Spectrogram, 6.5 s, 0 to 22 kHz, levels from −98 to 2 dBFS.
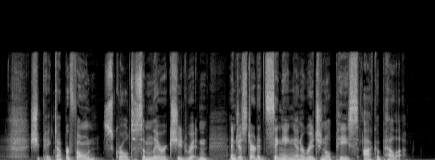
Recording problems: none

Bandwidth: 14.5 kHz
